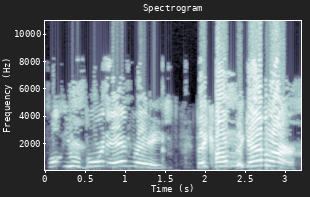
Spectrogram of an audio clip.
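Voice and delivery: high-pitched, loud, laughing through words. Real, not acted. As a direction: crack up while talking. Cracking up at the argument.

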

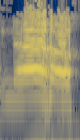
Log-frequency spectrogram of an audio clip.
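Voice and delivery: loud, high hammed-up cry of despair; mock anguished no. The rower told the sushi has run out, loud mock despair. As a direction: wail it like the sushi is gone. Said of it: "He's like".

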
